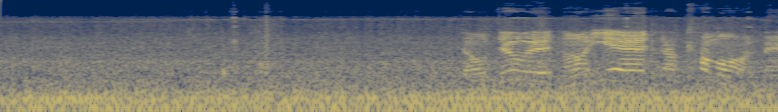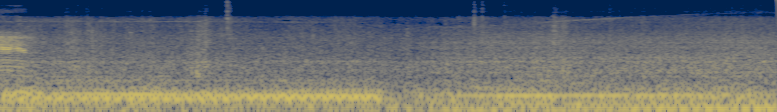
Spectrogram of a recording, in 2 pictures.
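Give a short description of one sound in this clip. A truck engine drones steadily while driving on a highway.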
